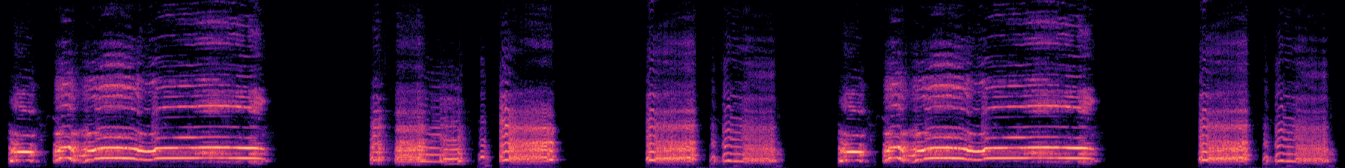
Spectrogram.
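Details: Rooster crowing twice: each crow a long, loud, harmonic-rich cock-a-doodle-doo lasting over a second. The crows are separated by short, harsh, noisy bursts of other sound and brief silences.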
